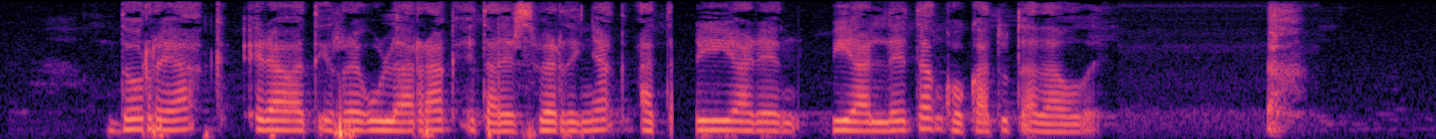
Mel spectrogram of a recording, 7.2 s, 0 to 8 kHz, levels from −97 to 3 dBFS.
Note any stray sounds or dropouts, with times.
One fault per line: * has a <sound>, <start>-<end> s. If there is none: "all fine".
* has a dropout, 3.4-3.5 s
* has a cough, 6.3-6.6 s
